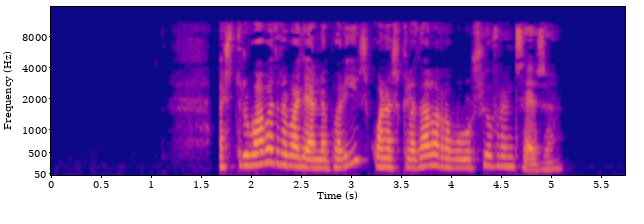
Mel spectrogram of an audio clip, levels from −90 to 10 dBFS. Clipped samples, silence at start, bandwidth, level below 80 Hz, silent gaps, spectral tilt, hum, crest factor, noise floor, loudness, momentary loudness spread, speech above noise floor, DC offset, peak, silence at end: under 0.1%; 1.7 s; 11.5 kHz; -70 dBFS; none; -3.5 dB/octave; none; 20 dB; -80 dBFS; -20 LUFS; 9 LU; 60 dB; under 0.1%; -4 dBFS; 0.65 s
